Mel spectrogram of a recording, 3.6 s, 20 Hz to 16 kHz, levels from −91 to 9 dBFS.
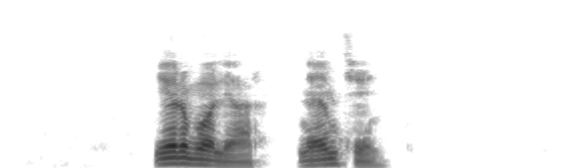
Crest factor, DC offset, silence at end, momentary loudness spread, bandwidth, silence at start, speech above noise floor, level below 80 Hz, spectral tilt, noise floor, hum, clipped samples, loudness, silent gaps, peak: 22 dB; under 0.1%; 1.25 s; 18 LU; 4.2 kHz; 0.95 s; 71 dB; -52 dBFS; -10 dB/octave; -89 dBFS; none; under 0.1%; -19 LUFS; none; 0 dBFS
